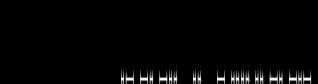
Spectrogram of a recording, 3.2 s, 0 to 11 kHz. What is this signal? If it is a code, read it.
Morse code, heard as a keyed tone, about 50 wpm, 700 Hz. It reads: AND I THINK
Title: Sets of 4 Words 50wpm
